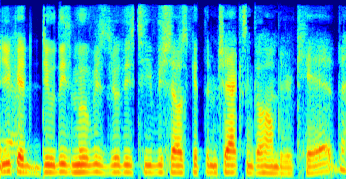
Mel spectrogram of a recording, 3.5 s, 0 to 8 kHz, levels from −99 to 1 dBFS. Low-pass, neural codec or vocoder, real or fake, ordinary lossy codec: 7.2 kHz; none; real; AAC, 32 kbps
